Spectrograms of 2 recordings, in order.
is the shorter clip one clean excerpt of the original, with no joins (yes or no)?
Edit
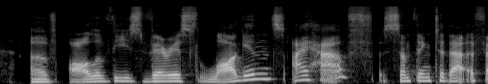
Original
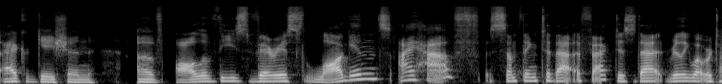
yes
